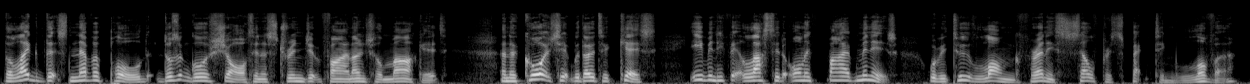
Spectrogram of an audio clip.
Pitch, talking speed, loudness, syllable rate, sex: 145 Hz, 170 wpm, -21 LUFS, 4.7 syllables/s, male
